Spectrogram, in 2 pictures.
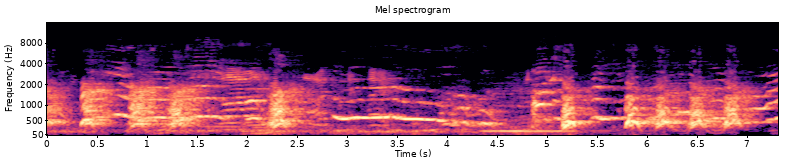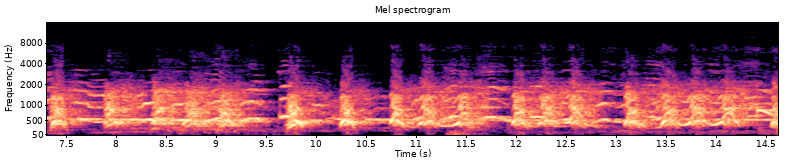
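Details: Three Alaskan bush dogs howl in a group chorus after mushing. Their long wavering tones rise and fall, broken by yips and short barks. A human voice joins the dense, continuous group singing.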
